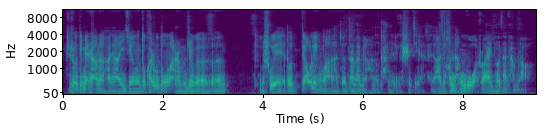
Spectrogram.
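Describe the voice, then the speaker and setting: A man casually retelling a fairy tale to a friend, rambling with many fillers and self-corrections, playful and quick to get animated. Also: low voice, gravelly. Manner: playful, gets animated and laughs. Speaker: storyteller.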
